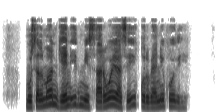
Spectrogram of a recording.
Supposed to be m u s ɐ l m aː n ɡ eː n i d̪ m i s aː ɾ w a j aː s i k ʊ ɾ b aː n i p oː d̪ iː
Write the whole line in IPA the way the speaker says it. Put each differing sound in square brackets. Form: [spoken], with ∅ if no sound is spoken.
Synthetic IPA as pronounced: m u s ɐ l m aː n ɡ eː n i d̪ m i s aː ɾ w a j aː s i [q] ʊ ɾ b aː n i [k] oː d̪ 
